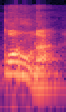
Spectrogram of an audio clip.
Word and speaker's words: করুণা: দেখেন যেমন দেখেন করুণা মূর্ধন্য আছে, আমরা উচ্চারণে দন্তন্য দিব।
